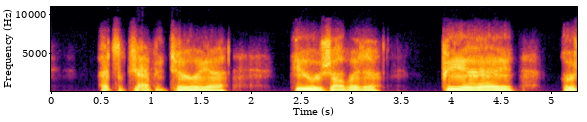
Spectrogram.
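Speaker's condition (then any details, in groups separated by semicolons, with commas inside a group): Spinal muscular atrophy, congenital; progressive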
